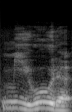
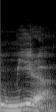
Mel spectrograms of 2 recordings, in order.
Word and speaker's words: Kazuyoshi Miura: O Kazuyoshi, inclusive em japonês eu vi a pronúncia, eu acho que é algo mais perto de Mira, Kazuyoshi Mira.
